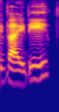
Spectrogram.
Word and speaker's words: vitae: CV stands for curriculum vitae, or there's some other pronunciations out there, but I just say vitae.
